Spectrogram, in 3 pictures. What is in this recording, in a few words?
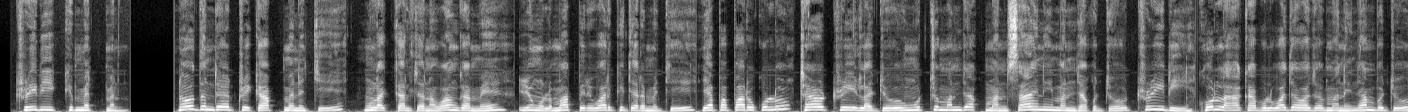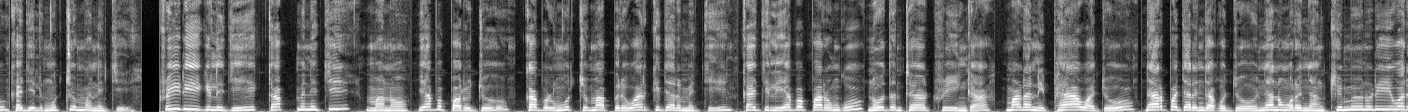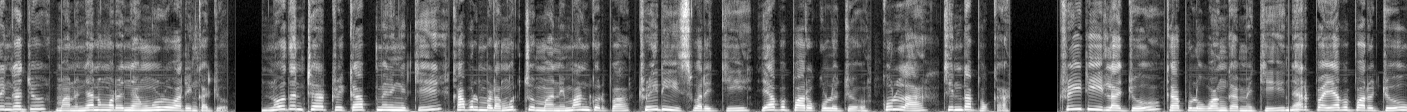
Warlpiri; Treaty Commitment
